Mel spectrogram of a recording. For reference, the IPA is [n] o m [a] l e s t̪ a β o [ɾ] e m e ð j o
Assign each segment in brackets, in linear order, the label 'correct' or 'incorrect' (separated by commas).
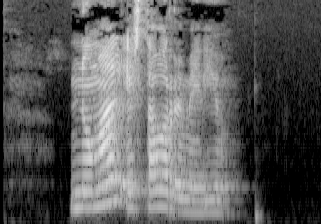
correct, correct, incorrect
